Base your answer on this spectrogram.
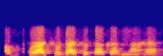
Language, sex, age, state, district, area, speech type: Hindi, female, 60+, Uttar Pradesh, Chandauli, rural, conversation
